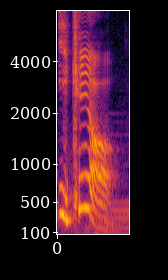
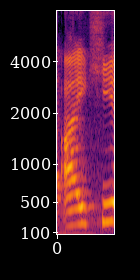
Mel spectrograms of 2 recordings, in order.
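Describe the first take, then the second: First: It begins with an 'ee' sound. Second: It begins with an 'eye' sound. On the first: This is the traditional way. "사투리 식으로 액센트를 넣어야 돼" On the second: This is the usual English way. "I know it's not the traditional way, but I think this is why English for English people"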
